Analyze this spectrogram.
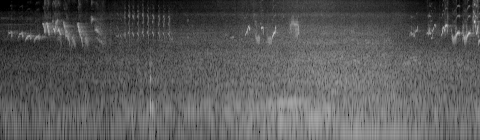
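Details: Free-living double-collared seedeater in a neighbourhood: bursts of rapid high chirps and trilled notes at the start, middle and end, separated by stretches of steady traffic and background noise.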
